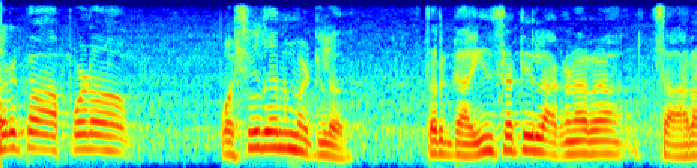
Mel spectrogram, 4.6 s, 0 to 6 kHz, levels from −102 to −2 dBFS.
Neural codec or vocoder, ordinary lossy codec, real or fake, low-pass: codec, 16 kHz, 8 kbps, FreqCodec, larger model; none; fake; 5.4 kHz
